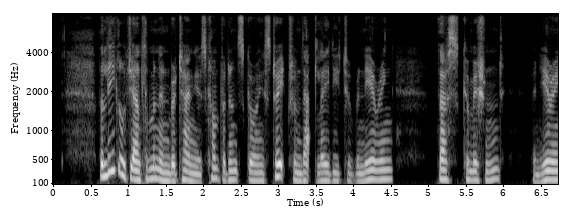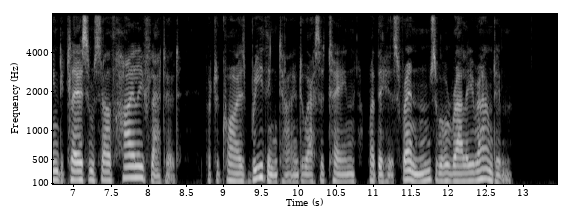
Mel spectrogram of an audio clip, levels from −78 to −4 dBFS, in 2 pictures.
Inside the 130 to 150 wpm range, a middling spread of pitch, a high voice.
No: average, 145 wpm; average, 3.4 semitones; medium, 145 Hz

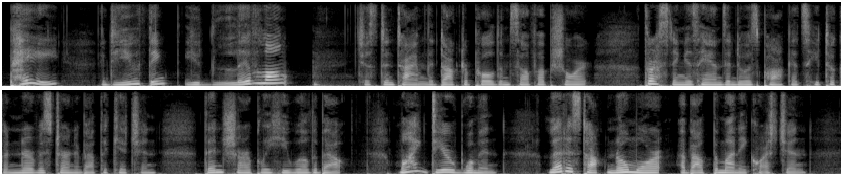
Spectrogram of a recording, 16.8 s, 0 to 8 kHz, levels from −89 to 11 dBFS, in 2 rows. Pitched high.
No: medium, 175 Hz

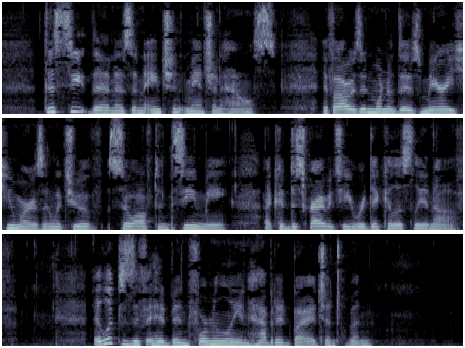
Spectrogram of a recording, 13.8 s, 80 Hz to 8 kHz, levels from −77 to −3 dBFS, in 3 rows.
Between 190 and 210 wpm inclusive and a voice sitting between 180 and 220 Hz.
Yes: average, 195 wpm; high, 190 Hz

